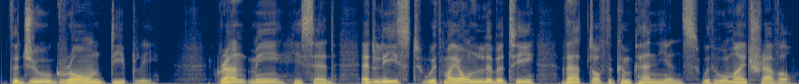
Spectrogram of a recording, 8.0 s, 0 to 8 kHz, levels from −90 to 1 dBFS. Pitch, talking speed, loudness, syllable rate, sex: 115 Hz, 160 wpm, -19 LUFS, 4.3 syllables/s, male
